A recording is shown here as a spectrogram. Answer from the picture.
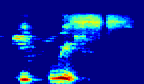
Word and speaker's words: equis: Equis.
